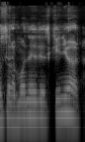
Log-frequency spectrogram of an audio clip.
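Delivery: usual speaking voice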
